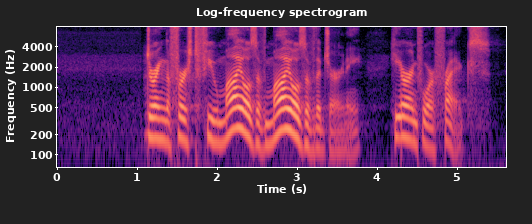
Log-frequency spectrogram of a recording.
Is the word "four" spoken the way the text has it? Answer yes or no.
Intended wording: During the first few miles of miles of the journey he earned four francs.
yes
